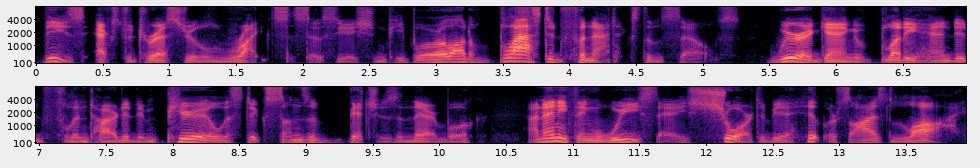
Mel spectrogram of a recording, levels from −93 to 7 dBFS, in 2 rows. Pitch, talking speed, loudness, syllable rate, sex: 105 Hz, 165 wpm, -24 LUFS, 5.1 syllables/s, male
